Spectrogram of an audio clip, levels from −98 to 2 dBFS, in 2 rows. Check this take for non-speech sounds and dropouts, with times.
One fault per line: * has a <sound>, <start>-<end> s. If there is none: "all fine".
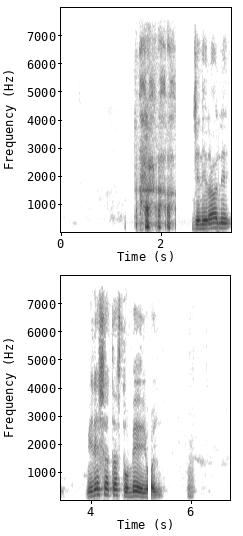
* has a laugh, 1.5-2.3 s
* has a dropout, 5.1-5.2 s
